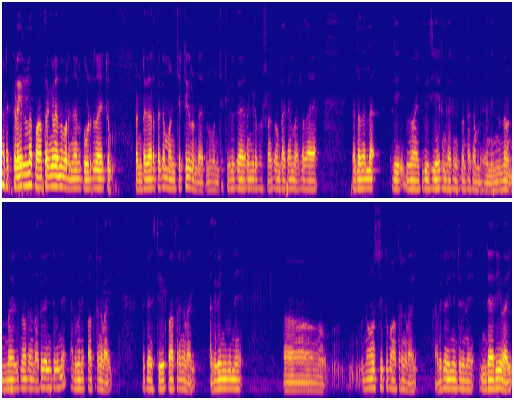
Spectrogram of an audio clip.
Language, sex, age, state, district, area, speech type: Malayalam, male, 45-60, Kerala, Idukki, rural, spontaneous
